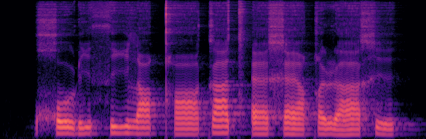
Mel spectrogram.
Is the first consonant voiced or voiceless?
voiceless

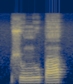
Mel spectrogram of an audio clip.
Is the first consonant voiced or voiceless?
voiceless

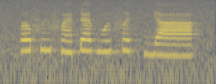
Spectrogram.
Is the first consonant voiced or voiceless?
voiceless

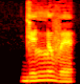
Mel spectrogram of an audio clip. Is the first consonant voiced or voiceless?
voiced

